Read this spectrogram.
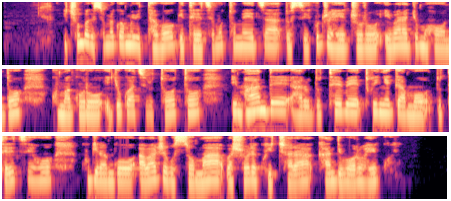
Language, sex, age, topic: Rundi, female, 36-49, education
